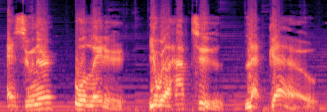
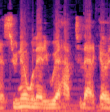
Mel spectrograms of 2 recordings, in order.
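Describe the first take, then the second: First: It is spoken at a moderate, even pace. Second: It is spoken very fast, in one breath.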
